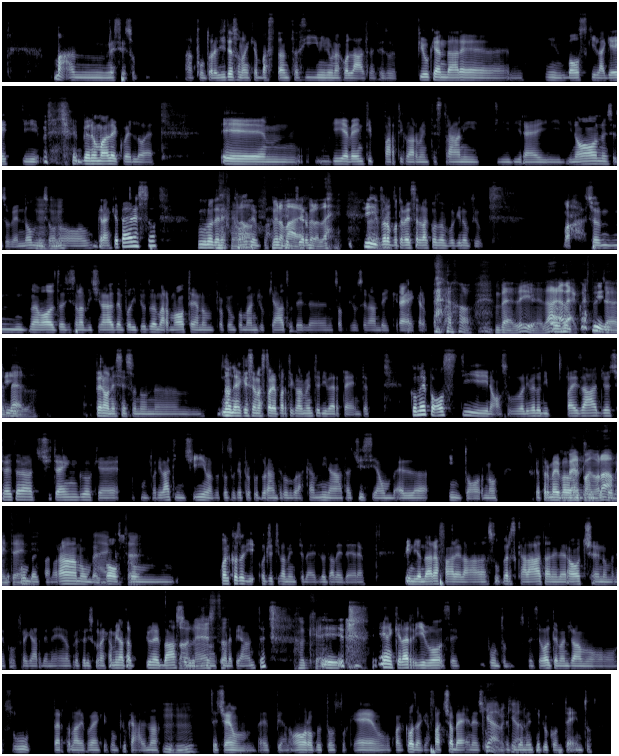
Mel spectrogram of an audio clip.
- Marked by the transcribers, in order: other background noise; chuckle; laughing while speaking: "No"; laughing while speaking: "dai"; "cioè" said as "ceh"; laughing while speaking: "Eh no"; tapping; "proprio" said as "propo"; "proprio" said as "propo"; chuckle
- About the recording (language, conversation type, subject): Italian, podcast, Com'è nata la tua passione per questo hobby?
